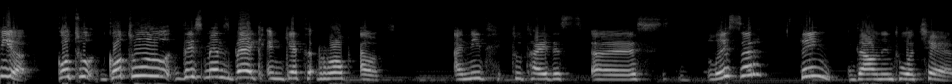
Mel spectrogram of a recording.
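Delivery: character voice, yelling. Yelling at Fia in character to fetch rope: in-character yelling. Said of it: "yell at Fia".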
